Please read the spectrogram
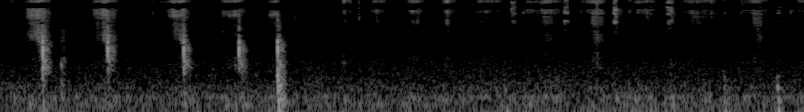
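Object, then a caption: Kinetic sand slab cut with a metal blade. A metal blade scores repeated thin cuts into a flat, solid, molded slab of beige kinetic sand held in the palm over a sand tray. Five crisp, bright slicing strokes come first, each short and dry with almost no ring. They are followed by a quieter, denser run of small cuts and soft gritty crumbling over a faint high hiss.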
